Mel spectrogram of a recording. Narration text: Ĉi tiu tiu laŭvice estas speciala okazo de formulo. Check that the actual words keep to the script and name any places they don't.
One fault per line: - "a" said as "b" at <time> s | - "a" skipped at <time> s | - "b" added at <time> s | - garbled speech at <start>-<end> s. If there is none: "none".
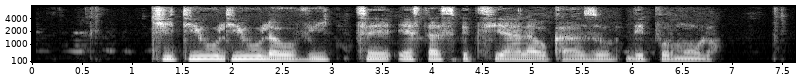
none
